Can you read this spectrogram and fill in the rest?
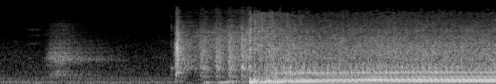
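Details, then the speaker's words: Honda EM1 Civic with K-series engine swap, just wired with conversion harness and fuel system done, first start: starter whirs briefly, engine catches first try and settles to smooth even idle, no misfire or knocking. "yeah bro bro this is what i'm talking about did it first try bro oh my god"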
